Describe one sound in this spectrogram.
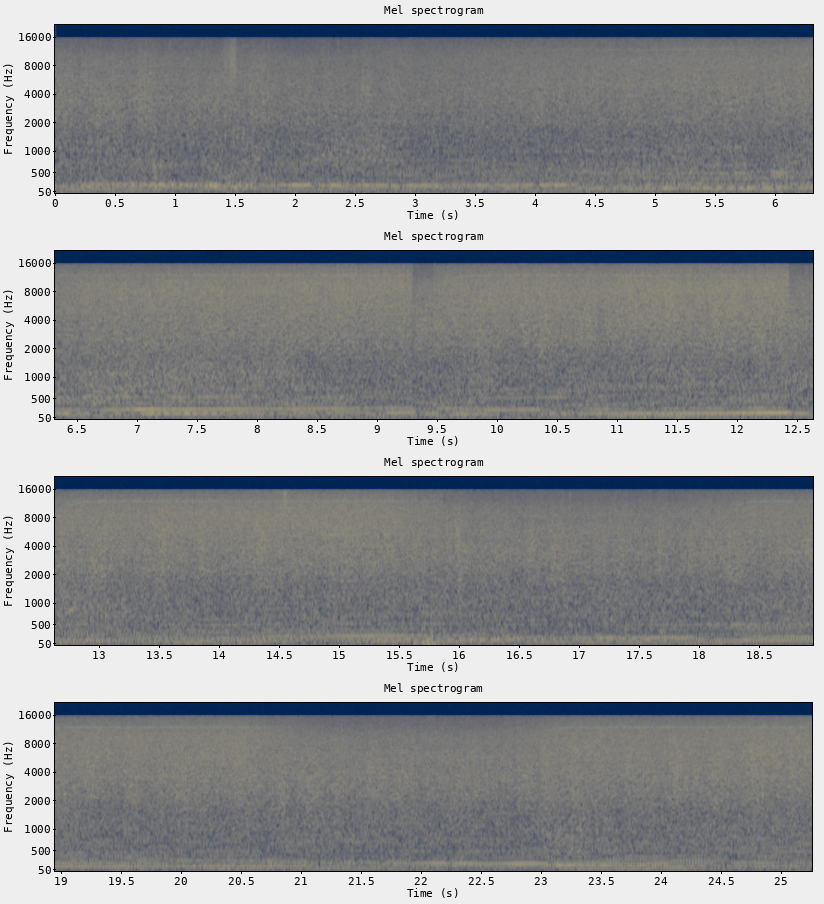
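A car engine roars at high revs, shifting gears as it speeds up.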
